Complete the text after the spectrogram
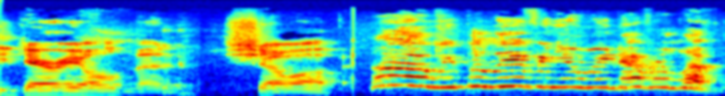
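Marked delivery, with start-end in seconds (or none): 1.8-3.6 much higher, louder airy ghost voices; mock ghostly parents. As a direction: coo like sappy dead parents.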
